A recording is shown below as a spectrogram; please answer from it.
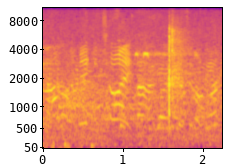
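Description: A field hockey stick strikes the ball once, a single sharp crack about one and a half seconds in, with spectators' voices in the background.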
